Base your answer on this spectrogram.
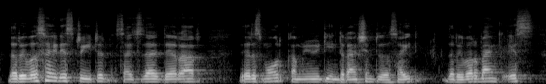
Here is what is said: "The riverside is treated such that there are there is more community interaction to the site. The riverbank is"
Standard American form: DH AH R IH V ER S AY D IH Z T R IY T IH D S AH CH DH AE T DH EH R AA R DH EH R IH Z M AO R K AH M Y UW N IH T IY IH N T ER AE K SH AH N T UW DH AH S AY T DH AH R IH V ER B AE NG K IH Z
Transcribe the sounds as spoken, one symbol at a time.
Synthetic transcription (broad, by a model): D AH R IH V ER S AY D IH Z T R IY T IH D S AH CH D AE T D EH R AA R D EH R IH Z M AO R K AH M Y UW N IH T IY IH N T ER AE K SH AH N T UW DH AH S AY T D AH R IH V ER B AE NG K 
